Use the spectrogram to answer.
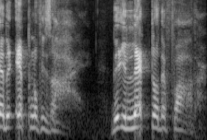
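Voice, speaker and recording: A man talks. Everything behind him is quiet. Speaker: preacher. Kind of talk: sermon. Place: studio. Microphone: lapel.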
